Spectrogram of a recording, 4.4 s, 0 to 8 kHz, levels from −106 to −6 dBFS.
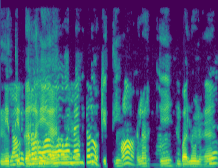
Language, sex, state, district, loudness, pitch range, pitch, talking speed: Hindi, male, Bihar, Araria, -14 LUFS, 115-175 Hz, 120 Hz, 150 wpm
